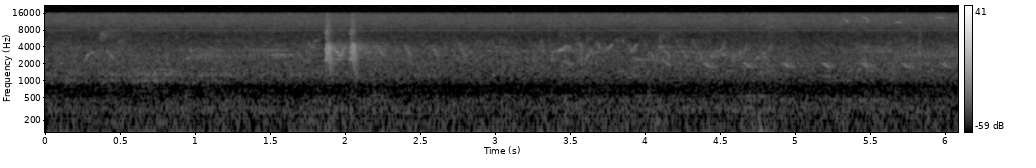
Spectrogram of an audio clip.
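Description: Faint outdoor ambience with distant birds chirping in short scattered notes, and two quick sharp sounds about two seconds in.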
